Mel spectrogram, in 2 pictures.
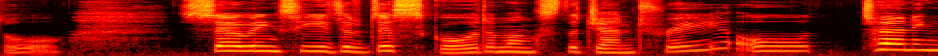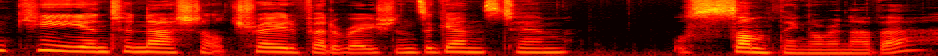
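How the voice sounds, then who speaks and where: Woman acting a slow-talking arrogant scheming princess. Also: mid-range voice, a little mellow. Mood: haughty, playful. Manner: haughty, theatrical, slow and teasing. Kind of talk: dramatic fantasy audio roleplay with ASMR whispering.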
